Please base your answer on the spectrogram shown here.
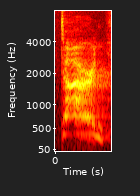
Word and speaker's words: Taryn: And I remember the MC got my name wrong. He's like, here comes Taryn. I'm like, it's Taryn.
